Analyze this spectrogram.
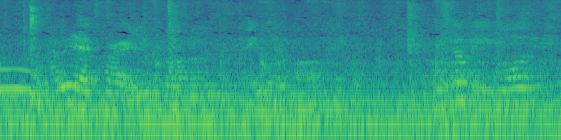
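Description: A finger presses an elevator button with a soft click.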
